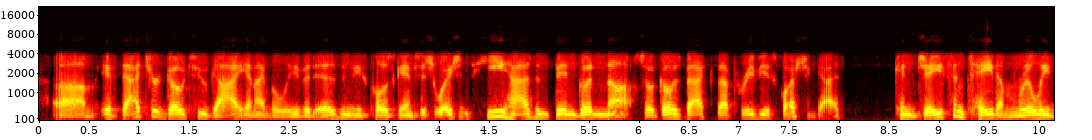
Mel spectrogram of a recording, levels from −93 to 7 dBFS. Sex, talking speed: male, 200 wpm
